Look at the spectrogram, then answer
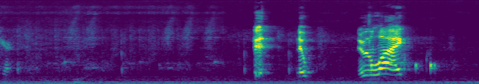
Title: Twitch girl hiccups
